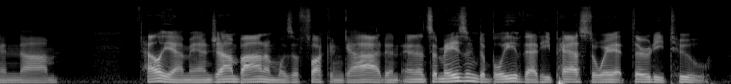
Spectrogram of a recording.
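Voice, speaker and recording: On a very clean recording with a silent background, a man speaks with a slight Chicago accent. His pitch is fairly low, his intonation fairly even, and his pace moderate. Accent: Chicago Midwestern, slight. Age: 30s. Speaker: livestreamer, former touring musician. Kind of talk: casual livestream chat. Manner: casual, filler-heavy.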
